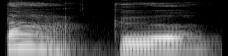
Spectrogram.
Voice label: "大哥", Chinese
